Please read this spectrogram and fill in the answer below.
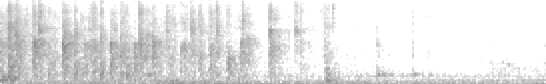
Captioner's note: applause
